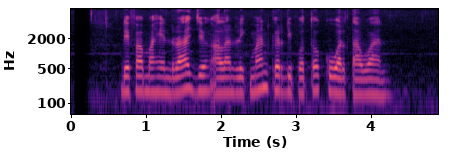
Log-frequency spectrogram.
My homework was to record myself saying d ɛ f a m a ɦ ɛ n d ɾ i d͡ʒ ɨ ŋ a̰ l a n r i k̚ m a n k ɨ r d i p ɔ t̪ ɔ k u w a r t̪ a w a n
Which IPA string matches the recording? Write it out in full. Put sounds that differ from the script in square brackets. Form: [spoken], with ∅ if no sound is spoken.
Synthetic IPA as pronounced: d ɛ f a m a ɦ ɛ n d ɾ [a] d͡ʒ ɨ ŋ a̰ l a n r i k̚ m a n k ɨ r d i p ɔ t̪ ɔ k u w a r t̪ a w a n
